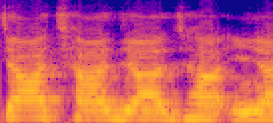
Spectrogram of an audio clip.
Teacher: छा का उच्चारण स्थान तालु, जा का उच्चारण स्थान तालु, झा का तालु, इया का तालु। यानी कि चा, छा, जा, झा, इया का उच्चारण स्थान तालु है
